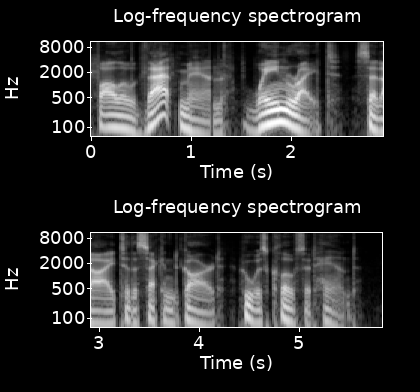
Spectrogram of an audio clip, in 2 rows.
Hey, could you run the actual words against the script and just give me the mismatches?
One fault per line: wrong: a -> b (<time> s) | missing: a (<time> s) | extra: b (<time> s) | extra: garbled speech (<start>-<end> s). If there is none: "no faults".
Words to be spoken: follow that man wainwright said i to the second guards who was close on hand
wrong: guards -> guard (3.8 s)
wrong: on -> at (5.1 s)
